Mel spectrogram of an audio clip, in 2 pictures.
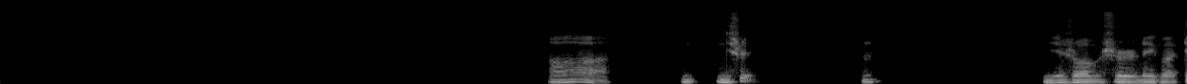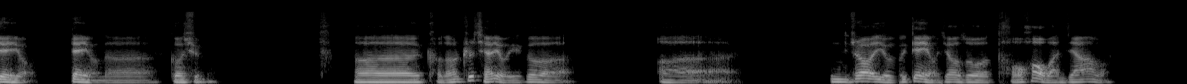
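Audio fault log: No technical faults are audible in this speech recording, and the signal is intact over its whole duration.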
